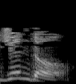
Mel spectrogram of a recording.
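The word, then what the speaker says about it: Jindal: Bobby Jindel rhymes with swindle.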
